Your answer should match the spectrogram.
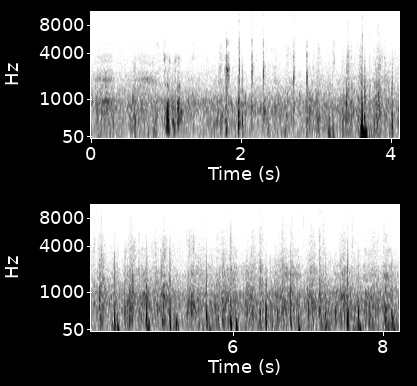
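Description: Hoofbeats of a ridden horse moving around an arena: a quick, uneven run of soft thuds on the arena surface.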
